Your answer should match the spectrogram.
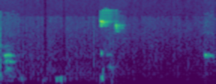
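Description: Near silence on the call's audio, with one faint brief click about a second in.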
